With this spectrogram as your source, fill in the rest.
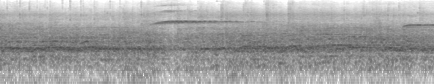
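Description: A crowd of spectators murmurs in an echoing hall.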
